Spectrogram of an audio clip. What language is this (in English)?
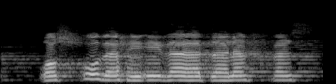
Arabic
